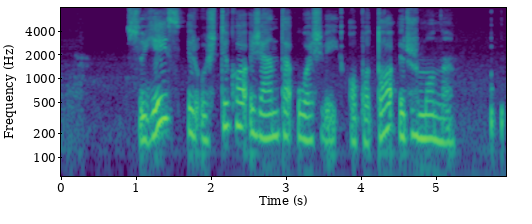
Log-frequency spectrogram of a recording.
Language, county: Lithuanian, Vilnius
